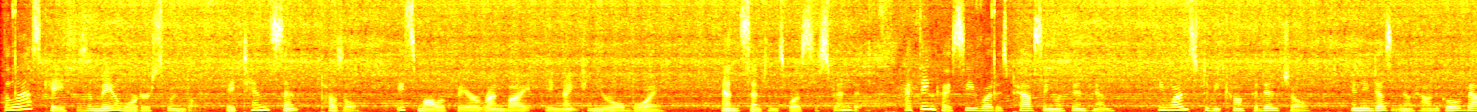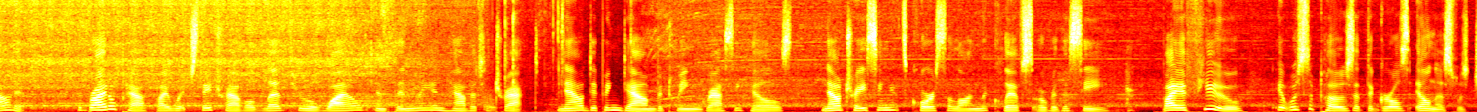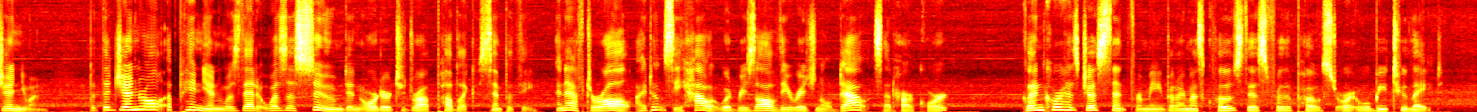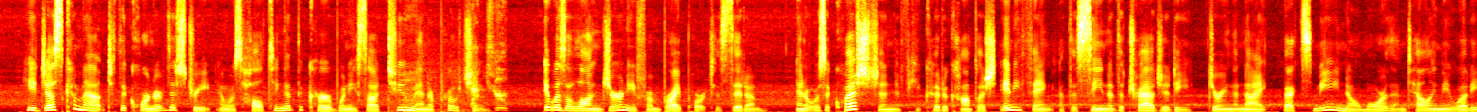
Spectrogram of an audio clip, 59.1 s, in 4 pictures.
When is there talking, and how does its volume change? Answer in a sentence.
The talking can be heard from 0.0 to 59.0 s, at a steady volume.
